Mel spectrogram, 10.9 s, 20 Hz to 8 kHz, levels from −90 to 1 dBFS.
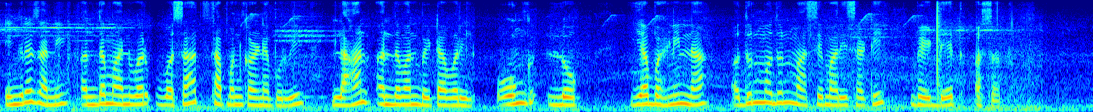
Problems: none marked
